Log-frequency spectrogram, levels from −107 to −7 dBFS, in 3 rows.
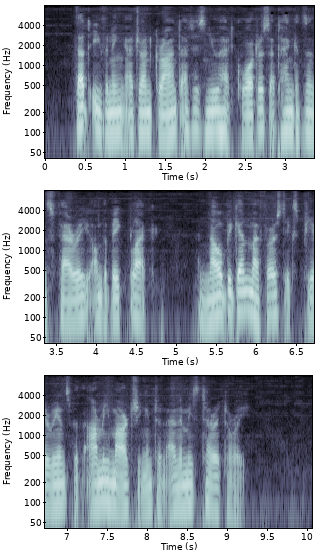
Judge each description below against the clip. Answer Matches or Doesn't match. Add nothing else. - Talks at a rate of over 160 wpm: Matches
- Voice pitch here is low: Matches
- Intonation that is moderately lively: Doesn't match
